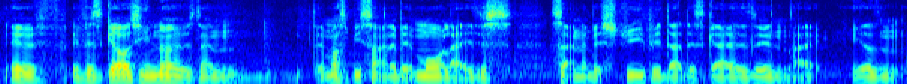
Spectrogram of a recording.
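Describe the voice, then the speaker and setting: A young man, reasoning aloud in a relaxed casual chat. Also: sits low, fast.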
